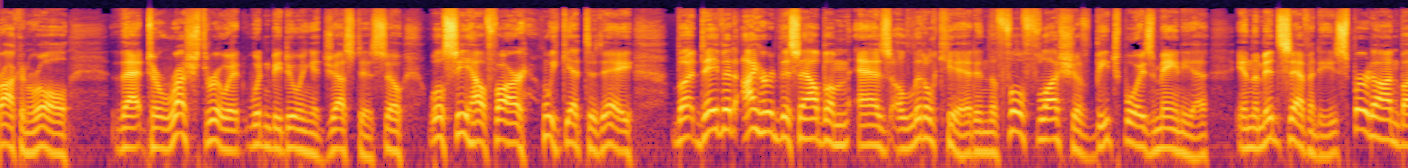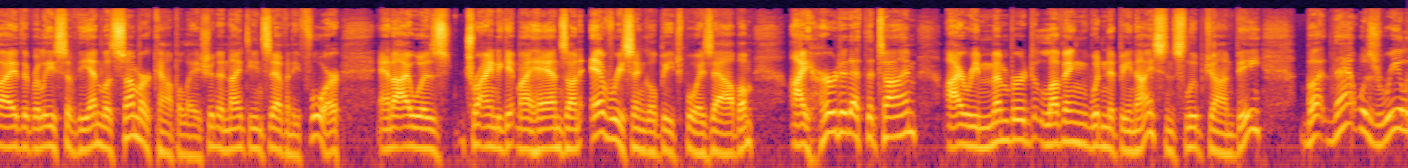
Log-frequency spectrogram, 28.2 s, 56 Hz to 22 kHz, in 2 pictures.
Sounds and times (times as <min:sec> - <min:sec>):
Speech: 0:00.0 - 0:28.1.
